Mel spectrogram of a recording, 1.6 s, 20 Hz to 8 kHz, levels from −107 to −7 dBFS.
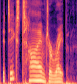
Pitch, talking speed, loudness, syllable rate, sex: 145 Hz, 195 wpm, -16 LUFS, 5.4 syllables/s, male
